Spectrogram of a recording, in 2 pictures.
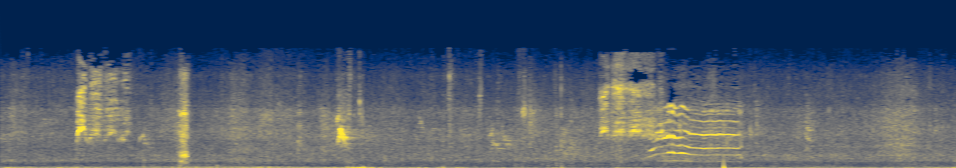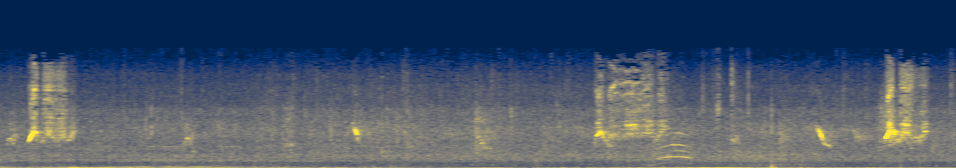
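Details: Hungry abandoned kitten in Morocco, hesitating to approach, gives one clear, high, wavering meow midway and a fainter meow later, over a steady low rumble of background noise.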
